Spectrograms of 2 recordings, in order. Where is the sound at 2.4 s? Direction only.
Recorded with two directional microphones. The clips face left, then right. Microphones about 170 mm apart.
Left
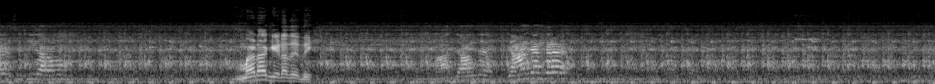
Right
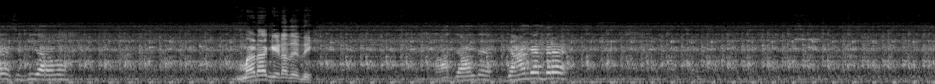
20° left (ahead or behind).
